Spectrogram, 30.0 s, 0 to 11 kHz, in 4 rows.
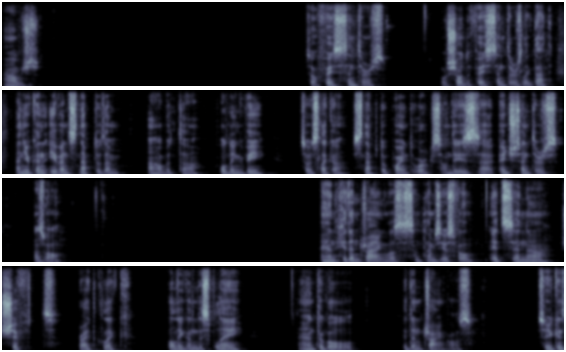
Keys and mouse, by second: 0.2 alt+middle click, 0.4 alt+right click, 0.8 click, 1.7 7, 2.5 7, 2.8 8, 3.6 8, 4.5 alt+middle click, 4.7 alt+click, 5.7 8, 7.0 alt+middle click, 7.3 alt+click, 8.0 v, 8.1 click, 9.6 v, 10.8 v, 11.3 click, 12.2 v, 13.0 click, 13.0 v, 14.2-15.2 typing, 15.3 click, 16.6 alt+middle click, 16.7 alt+right click, 17.0 alt+Tab, 18.9 alt+Tab, 19.7 shift+right click, 21.6 shift+right click, 28.7 alt+middle click, 29.0 alt+click.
